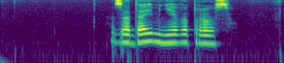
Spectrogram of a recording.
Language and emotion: Russian, neutral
